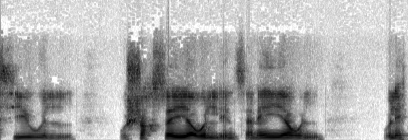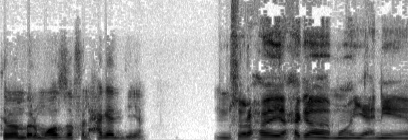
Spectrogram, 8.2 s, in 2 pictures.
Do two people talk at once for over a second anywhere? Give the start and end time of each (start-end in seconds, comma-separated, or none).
none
